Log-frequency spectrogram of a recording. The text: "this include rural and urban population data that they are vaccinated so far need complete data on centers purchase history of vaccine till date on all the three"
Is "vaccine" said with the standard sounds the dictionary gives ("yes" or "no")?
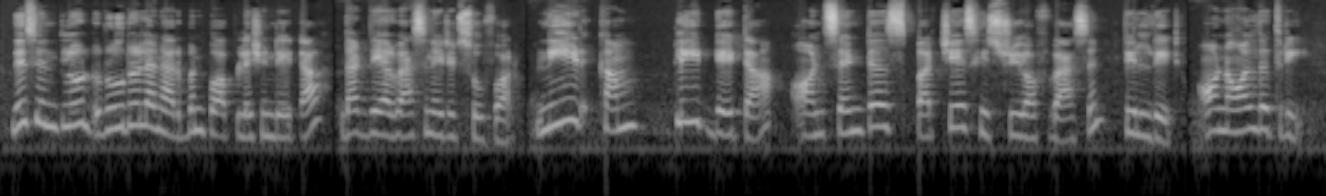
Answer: no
